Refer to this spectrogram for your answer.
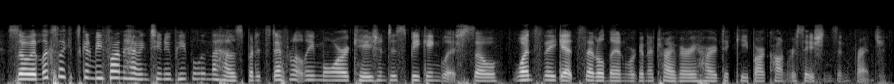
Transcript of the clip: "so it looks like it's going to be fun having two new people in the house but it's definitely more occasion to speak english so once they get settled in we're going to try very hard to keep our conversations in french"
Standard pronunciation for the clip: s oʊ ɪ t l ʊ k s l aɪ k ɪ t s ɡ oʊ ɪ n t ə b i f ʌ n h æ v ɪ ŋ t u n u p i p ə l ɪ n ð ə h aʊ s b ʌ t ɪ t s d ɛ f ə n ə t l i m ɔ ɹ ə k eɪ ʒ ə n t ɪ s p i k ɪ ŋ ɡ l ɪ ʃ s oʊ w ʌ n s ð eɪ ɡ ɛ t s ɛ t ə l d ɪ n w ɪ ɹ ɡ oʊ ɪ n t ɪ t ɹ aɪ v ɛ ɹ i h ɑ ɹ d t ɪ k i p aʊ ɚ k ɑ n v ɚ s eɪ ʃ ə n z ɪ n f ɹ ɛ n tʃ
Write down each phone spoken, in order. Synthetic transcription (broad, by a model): s oʊ ɪ t l ʊ k s l aɪ k ɪ t s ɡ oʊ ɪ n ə b i f ʌ n h æ v ɪ ŋ t u n u p i p l ɪ n ð ə h aʊ s b ʌ t ɪ t s d ɛ f ə n ə t l i m ɔ ɹ ə k eɪ ʒ ə n t ɪ s p i k ɪ ŋ ɡ l ɪ ʃ s oʊ w ʌ n s ð eɪ ɡ ɛ t s ɛ t l d ɪ n w ɪ ɹ ɡ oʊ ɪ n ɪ t ɹ aɪ v ɛ ɹ i h ɑ ɹ d t ɪ k i p aʊ ɚ k ɑ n v ɚ s eɪ ʃ n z ɪ n f ɹ ɛ n tʃ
